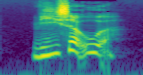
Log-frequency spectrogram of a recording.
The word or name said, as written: viserur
